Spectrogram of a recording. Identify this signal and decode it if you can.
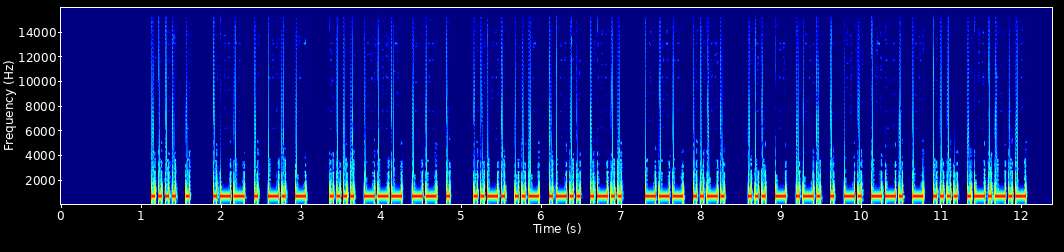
Morse code, heard as a keyed tone, about 28 wpm, 700 Hz. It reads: HE WENT HOME FULL OF STRENGTH.
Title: Sentences from Top 1300 Words 28wpm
